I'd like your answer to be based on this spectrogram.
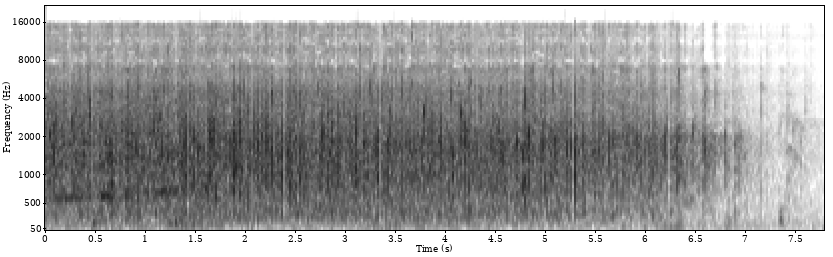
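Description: A school audience applauds eighth-grade students at an academic recognition ceremony, a dense, steady wash of many hands clapping that holds for several seconds before fading out.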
